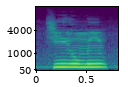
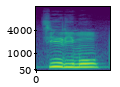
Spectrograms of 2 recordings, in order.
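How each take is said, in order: First: চিরুমি said with the vowels swapped, ru before mi; slip of the tongue. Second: চিরিমু said carefully, ri then mu; corrected name. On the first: Teacher listing Sikkim dances stumbles on the name, misspoken. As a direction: trips over চিরুমি, saying ru then mi. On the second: Teacher corrects herself on the Sikkim dance name, careful. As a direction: fixes it to চিরিমু after a pause. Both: Real, not acted.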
